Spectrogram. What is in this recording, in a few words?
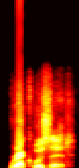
"requisite", American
